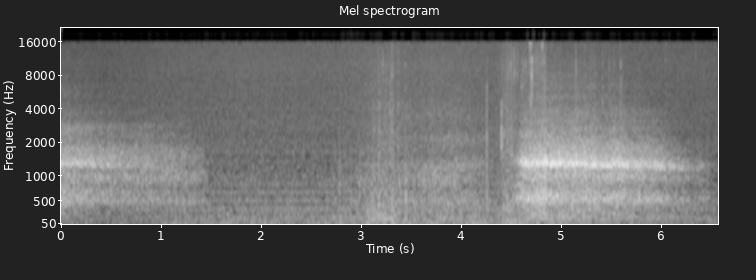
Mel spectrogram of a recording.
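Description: Steady breathing during a home muscle-strengthening workout, soft airy inhales and exhales, with a louder, fuller exhale near the end, close and alone.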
